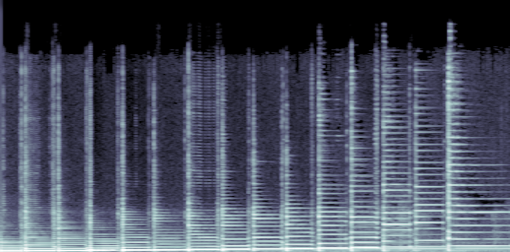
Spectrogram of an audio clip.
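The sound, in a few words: guitar playing A natural minor scale in D position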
